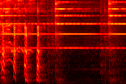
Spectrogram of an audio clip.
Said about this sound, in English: Oh, pardon my clock here.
